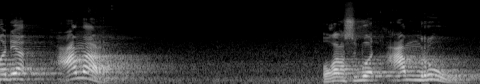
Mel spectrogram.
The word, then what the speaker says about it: Amr: Amal the walls buat Amru Sebenarnya bukan Amru Hai Na mode bukan ambruk ambruk hai Hai Amr Ibnul Ash Amr Ibnu ALS Hai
